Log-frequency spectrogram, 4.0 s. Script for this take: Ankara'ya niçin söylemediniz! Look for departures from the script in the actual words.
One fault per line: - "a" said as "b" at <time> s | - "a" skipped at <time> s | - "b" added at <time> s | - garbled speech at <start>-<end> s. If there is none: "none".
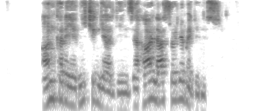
- "geldiğinizi hâlâ" added at 1.5 s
